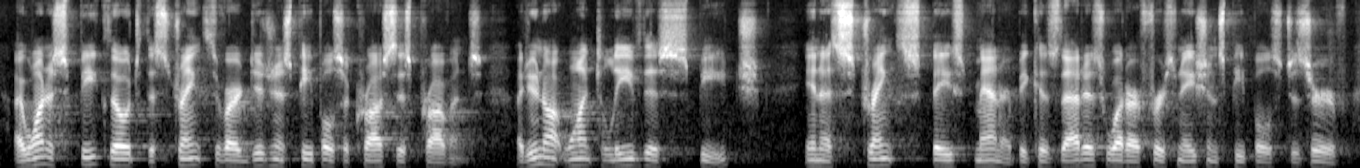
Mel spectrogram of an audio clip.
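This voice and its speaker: A man talks at a fairly slow pace in an ordinary speaking voice, with medium pitch and fairly even intonation. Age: 60s. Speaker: provincial legislator. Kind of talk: parliamentary speech. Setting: legislative chamber. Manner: formal.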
